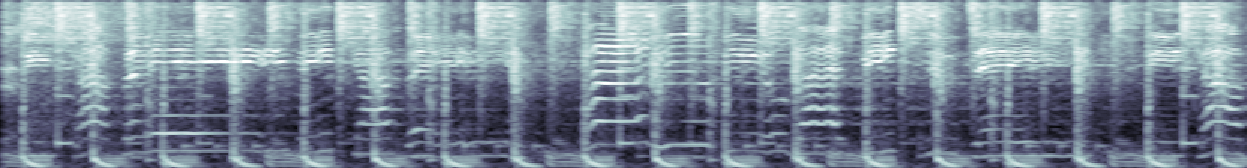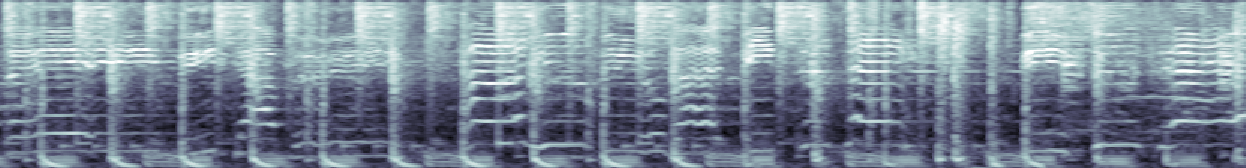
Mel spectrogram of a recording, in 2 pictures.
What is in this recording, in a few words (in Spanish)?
JINGLE Y LOCUCION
